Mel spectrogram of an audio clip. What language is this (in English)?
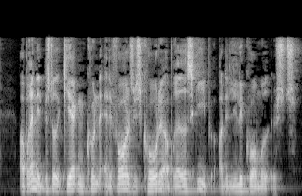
Danish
